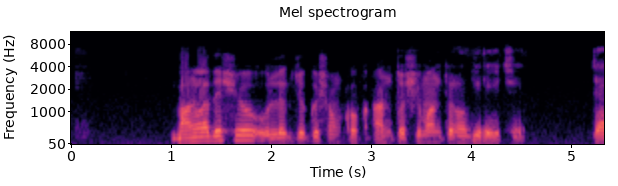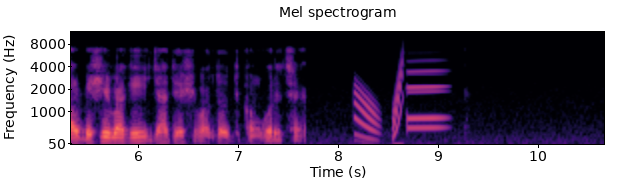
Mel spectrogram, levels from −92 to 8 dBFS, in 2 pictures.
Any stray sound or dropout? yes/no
yes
